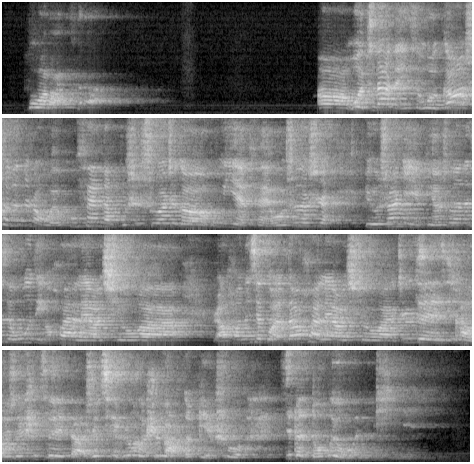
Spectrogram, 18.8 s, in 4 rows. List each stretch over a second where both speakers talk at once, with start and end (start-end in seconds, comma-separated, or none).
13.6-15.9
